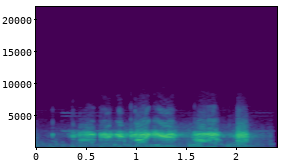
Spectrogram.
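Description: Thin, garbled voice over a two-way radio, too distorted to make out.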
